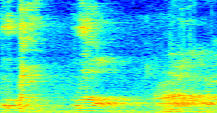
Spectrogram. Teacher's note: Orang kalau getarnya kelebihan tandanya lagi sakit yaitu get. Tapi jangan banyak-banyak getarnya. R dikit aja.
